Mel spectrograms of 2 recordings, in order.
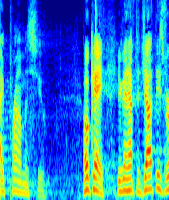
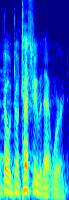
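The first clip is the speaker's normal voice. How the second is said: hushed, mock shrinking back; mock recoil; 9 semitones lower, 10 dB quieter, faster than usual. Preacher mimics a listener shrinking from the word, hushed mock recoil. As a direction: softly play someone flinching. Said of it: "I suppose you could say".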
